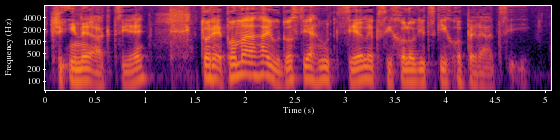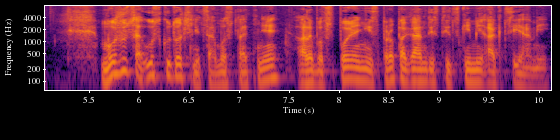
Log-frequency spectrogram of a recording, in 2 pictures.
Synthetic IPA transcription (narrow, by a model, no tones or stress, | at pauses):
t͡ʃiʔinɛːakt͡siɛkt̪ɔɾɛːpɔmaːɦajuːd̪ɔsɪaɦnuːct͡sɪɛʎɛpsixɔlɔɡit͡skiːɣɔpɛɾa̰ːt͡siiː | mʊɔʒusauskut̪ɔt͡ʃɲicsamɔst̪at̪ɲɛalɛbɔfspɔjɛɲiːspɾɔpaɡand̪ist̪it͡skiːmiʔakt͡siamḭ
